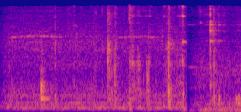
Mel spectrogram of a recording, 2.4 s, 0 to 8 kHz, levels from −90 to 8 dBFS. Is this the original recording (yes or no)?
yes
